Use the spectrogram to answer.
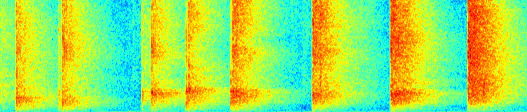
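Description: Hands clap a rhythmic cheer: eight sharp, loud claps fall in a steady, grouped pattern with short pauses between, alone without voices.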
